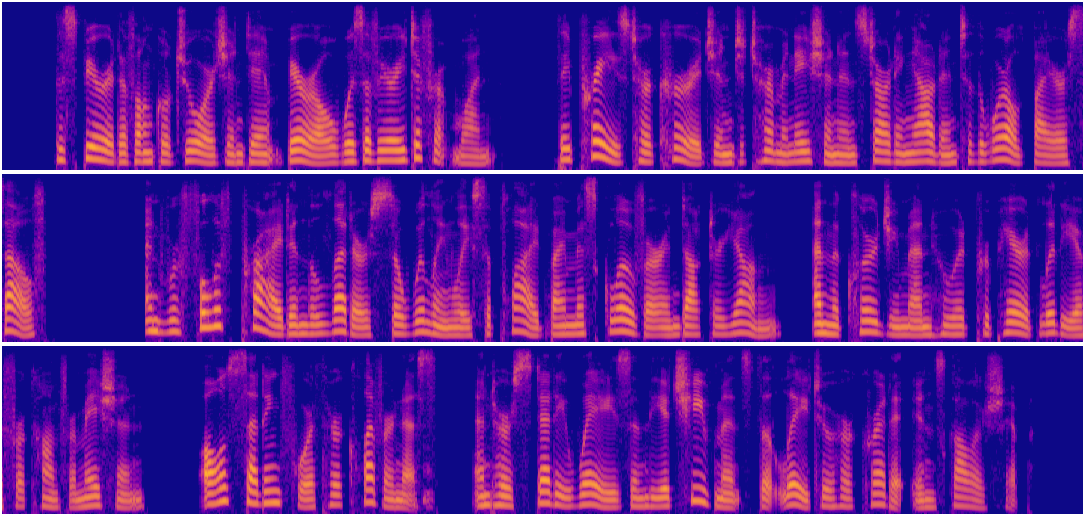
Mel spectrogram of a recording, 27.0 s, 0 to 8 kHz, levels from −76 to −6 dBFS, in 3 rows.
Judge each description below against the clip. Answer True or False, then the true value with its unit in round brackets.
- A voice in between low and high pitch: True (155 Hz)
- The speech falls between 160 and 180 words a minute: True (165 wpm)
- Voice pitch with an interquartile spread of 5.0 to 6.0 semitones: False (4.2 semitones)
